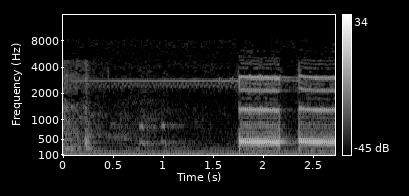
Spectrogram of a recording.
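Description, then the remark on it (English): A click and a faint steady line tone, then a telephone ringing back in two loud electronic bursts separated by a short pause, heard through the earpiece with no voices, as a presenter on a live show telephones a viewer. “Anyway, on with the show, and it's time to telephone a lucky viewer who's been chosen to come on next week's show.”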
